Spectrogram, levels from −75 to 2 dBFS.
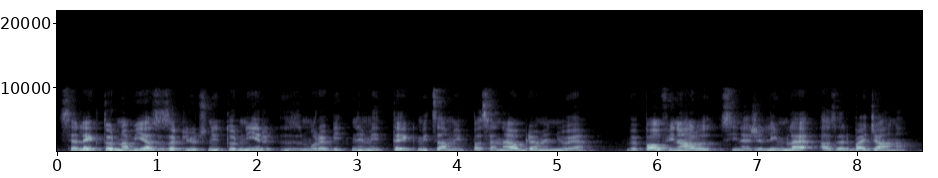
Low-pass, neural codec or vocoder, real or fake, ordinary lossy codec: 9.9 kHz; none; real; none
